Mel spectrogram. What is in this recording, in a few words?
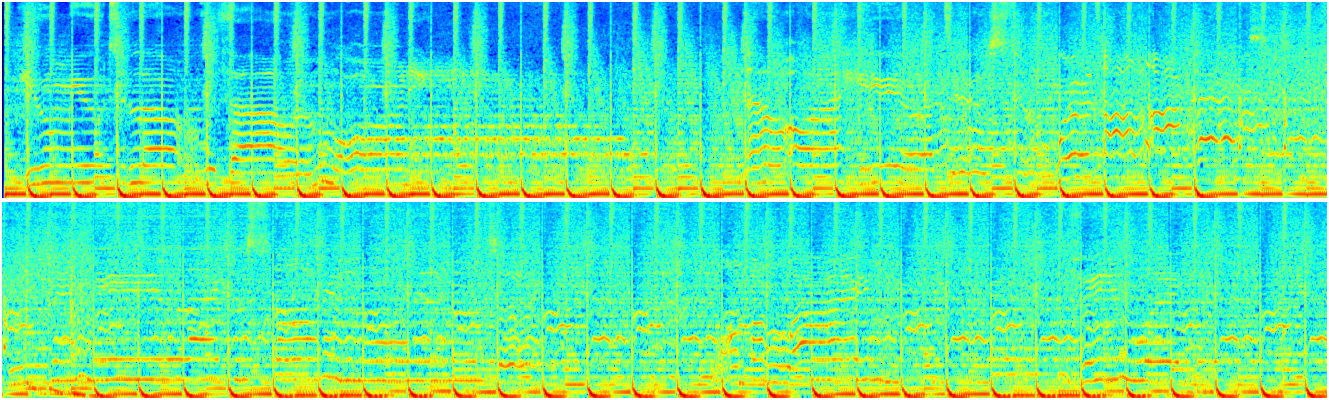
cool vocal and beat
